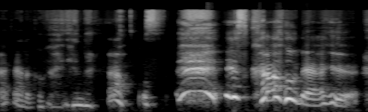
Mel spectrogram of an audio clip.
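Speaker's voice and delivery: laughing retelling of ducking back in from the cold. Retold or imitated. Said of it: "I was like".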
